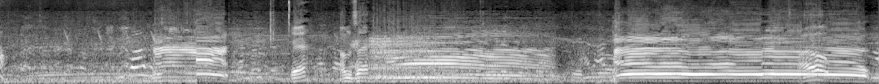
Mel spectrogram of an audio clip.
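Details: Several bull calves bellowing at Vaniyamkulam cattle market, Kerala, India; long sustained moos follow one another almost continuously, some rising then dropping, over a background of crowd noise.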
